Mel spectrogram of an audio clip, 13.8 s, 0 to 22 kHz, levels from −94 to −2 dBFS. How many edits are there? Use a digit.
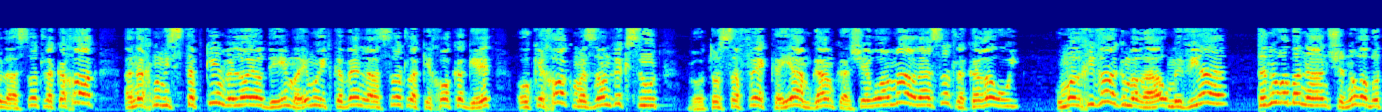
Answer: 0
